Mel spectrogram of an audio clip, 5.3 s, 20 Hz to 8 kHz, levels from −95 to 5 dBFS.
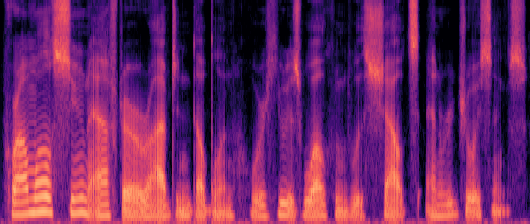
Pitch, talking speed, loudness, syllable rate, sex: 160 Hz, 160 wpm, -19 LUFS, 4.7 syllables/s, male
